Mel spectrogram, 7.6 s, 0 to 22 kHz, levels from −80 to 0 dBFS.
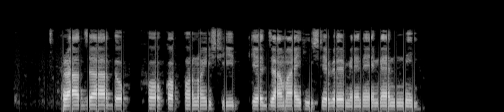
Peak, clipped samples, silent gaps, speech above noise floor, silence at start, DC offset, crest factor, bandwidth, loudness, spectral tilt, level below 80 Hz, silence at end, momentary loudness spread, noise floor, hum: -2 dBFS; under 0.1%; 2.02-2.07 s, 3.63-3.71 s; 42 dB; 0.75 s; under 0.1%; 18 dB; 8 kHz; -18 LUFS; -3.5 dB/octave; -52 dBFS; 1.3 s; 11 LU; -59 dBFS; none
